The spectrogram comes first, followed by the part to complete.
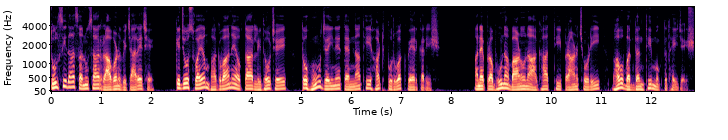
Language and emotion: Gujarati, neutral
